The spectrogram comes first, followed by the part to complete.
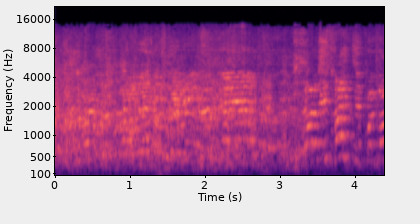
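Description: Speech: several voices talking over one another, with one voice standing out clearly near the end.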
